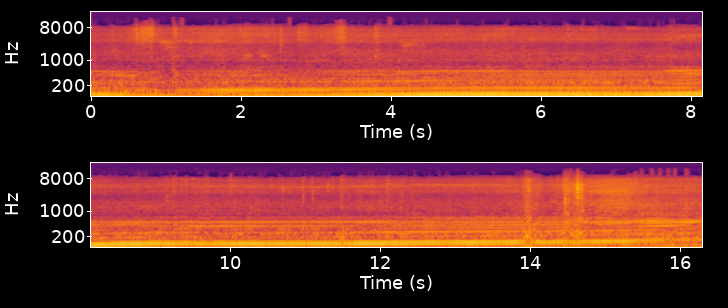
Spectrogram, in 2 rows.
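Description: Turbocharged 1.6-litre four-cylinder engine of a Stage 3 tuned Ford Fiesta ST pulling under load, heard from inside the cabin; its note climbs slowly and steadily in one long pull. A few brief clicks come near the end.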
